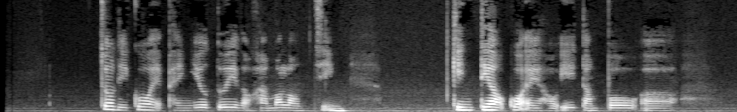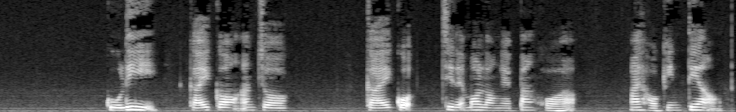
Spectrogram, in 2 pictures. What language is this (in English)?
Pu-Xian Chinese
